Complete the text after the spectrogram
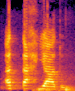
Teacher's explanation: ہا کو ساکن کر دیتے ہیں اور یا کی تشدید ختم کر دیتے ہیں. غلط ہے یہ ادائیگی.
